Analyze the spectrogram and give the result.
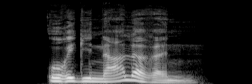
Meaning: inflection of original: 1. strong genitive masculine/neuter singular comparative degree 2. weak/mixed genitive/dative all-gender singular comparative degree
- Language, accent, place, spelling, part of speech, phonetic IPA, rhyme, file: German, Germany, Berlin, originaleren, adjective, [oʁiɡiˈnaːləʁən], -aːləʁən, De-originaleren.ogg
